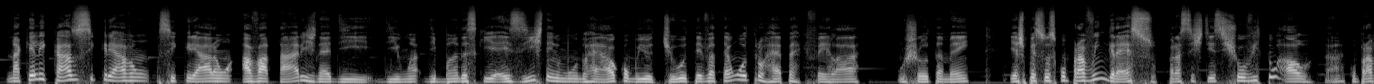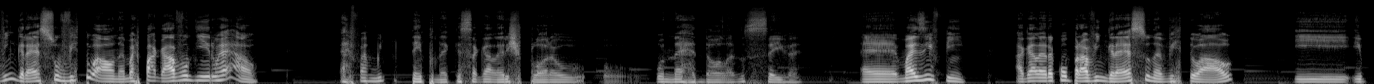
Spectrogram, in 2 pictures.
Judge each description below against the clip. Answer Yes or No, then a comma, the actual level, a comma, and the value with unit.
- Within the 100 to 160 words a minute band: No, average, 170 wpm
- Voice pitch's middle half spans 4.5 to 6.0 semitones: Yes, average, 4.9 semitones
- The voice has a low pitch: Yes, low, 130 Hz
